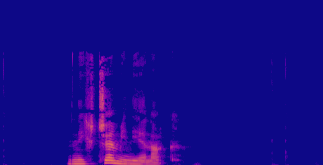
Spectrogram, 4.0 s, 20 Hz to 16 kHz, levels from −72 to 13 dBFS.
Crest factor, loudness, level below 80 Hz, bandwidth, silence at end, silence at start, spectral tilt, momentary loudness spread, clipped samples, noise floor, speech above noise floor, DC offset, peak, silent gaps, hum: 24 dB; -24 LUFS; -70 dBFS; 11.5 kHz; 1.8 s; 0.85 s; -3.5 dB/octave; 23 LU; under 0.1%; -73 dBFS; 49 dB; under 0.1%; -6 dBFS; none; none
